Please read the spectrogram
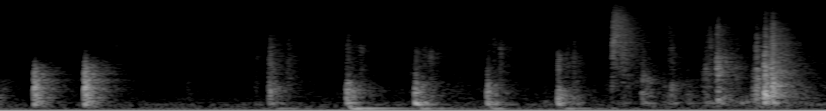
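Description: Knocks on a door, three quick raps right at the start. They are followed by a run of duller thuds, about two a second, with a sharper clack near the end.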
